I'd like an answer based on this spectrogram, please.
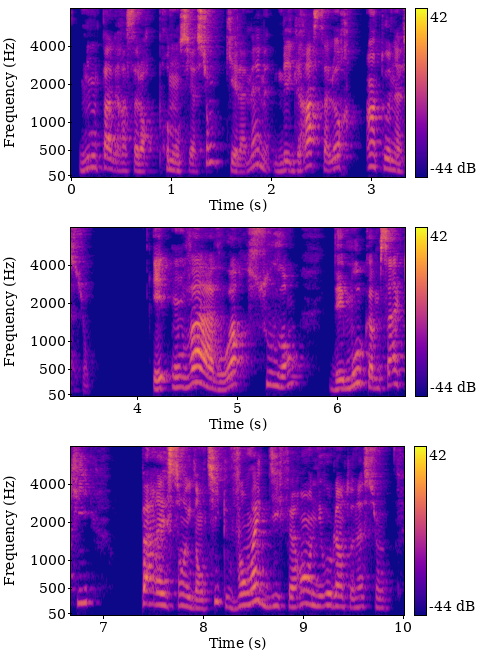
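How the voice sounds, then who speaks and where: A Japanese language teacher explaining pitch accent patiently in a lesson, often repeating words and restarting phrases. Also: a little mellow, reverberant. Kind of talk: explanatory lesson with written examples.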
